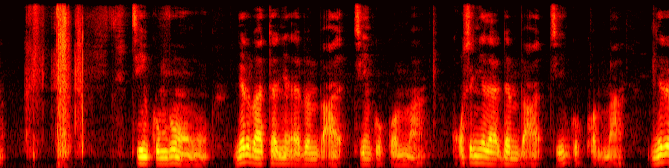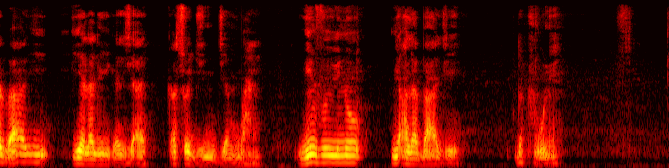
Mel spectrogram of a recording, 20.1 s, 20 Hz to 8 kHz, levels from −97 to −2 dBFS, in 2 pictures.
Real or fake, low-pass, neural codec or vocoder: real; 7.2 kHz; none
